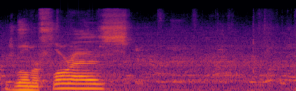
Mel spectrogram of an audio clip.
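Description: Trading cards shuffle and rustle between fingers.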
